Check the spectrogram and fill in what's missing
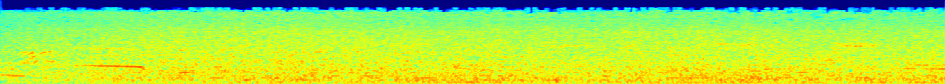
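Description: Waterfall on the Disneyland Jungle Cruise ride, a steady, loud broadband rush of falling water that continues unbroken throughout, with faint voices in the background.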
